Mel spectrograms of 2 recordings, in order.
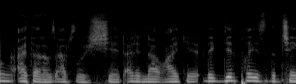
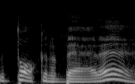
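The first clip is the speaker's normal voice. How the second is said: bad put-on New York accent ending in eh. Redoing an imagined listener's reaction, this time in a New York accent. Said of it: "More like a New York".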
